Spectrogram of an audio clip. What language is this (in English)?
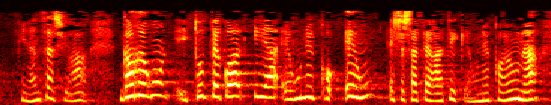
Basque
